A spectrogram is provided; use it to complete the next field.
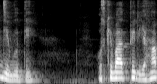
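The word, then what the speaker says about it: Djibouti: Somalia, Ethiopia, Eritrea और डिजिबूती। जिस जिबूती को हम लोग डी और जिबूती से याद करते हैं, लेकिन डी यहाँ साइलेंट रहता है तो इसे हम कहते हैं जिबूती।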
